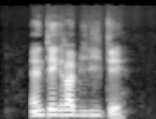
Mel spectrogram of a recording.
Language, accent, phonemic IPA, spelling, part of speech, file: French, France, /ɛ̃.te.ɡʁa.bi.li.te/, intégrabilité, noun, LL-Q150 (fra)-intégrabilité.wav
- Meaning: integrability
